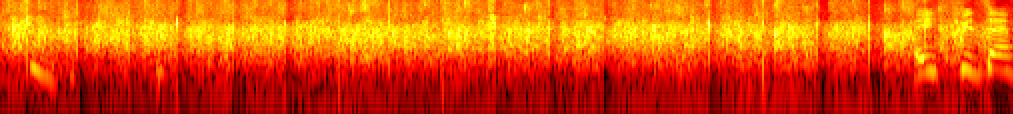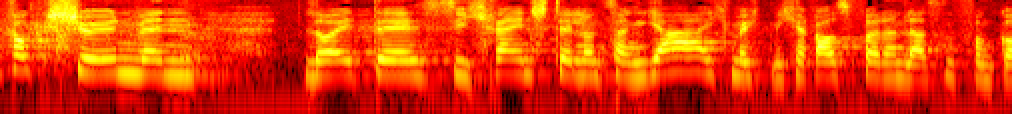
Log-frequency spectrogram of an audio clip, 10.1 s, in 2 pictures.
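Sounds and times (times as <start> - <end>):
audience applause: 0.0 - 5.3
speech: 4.6 - 10.1.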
